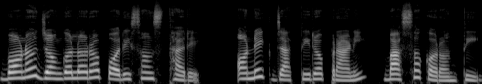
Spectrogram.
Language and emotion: Odia, neutral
